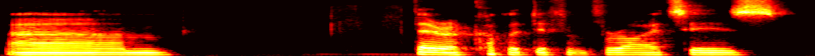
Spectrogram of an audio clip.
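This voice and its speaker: A man chatting as a podcast guest, playful and self-deprecating, often pausing and restarting. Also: fairly low pitch, completely flat delivery. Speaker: guest, weather presenter. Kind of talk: casual podcast chat.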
